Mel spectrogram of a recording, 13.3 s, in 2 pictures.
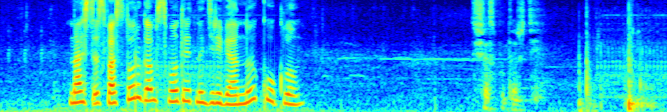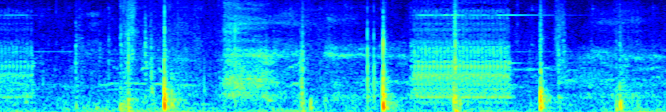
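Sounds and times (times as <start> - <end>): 
speech: 0.7 - 3.1, 4.7 - 5.5
telephone ringing: 0.8 - 2.8, 6.0 - 7.1, 10.8 - 12.2.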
